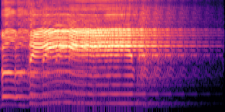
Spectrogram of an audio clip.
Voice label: Male FX Vocals; Houseworx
